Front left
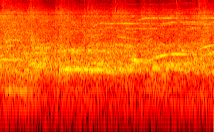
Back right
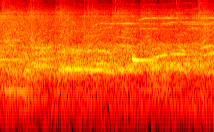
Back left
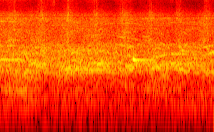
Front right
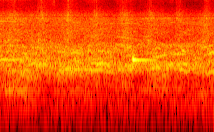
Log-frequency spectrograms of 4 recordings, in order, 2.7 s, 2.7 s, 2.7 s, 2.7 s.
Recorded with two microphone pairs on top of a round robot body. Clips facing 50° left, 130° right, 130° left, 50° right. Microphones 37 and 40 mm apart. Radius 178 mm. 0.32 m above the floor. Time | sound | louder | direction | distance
1.7 | a bell | back right 5 dB, front right 5 dB | 50° right | 3 m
